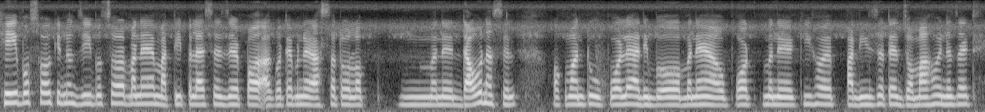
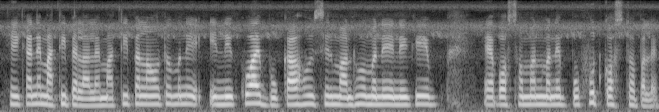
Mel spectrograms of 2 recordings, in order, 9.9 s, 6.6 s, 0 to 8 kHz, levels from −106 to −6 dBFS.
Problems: constant background noise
